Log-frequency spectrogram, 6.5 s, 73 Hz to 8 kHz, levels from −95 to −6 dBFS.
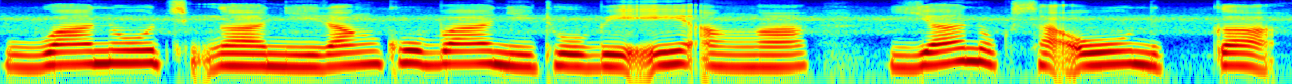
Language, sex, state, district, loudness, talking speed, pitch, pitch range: Garo, female, Meghalaya, North Garo Hills, -14 LUFS, 65 wpm, 210 Hz, 195-230 Hz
